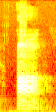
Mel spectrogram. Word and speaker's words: a: এ যখন আর্টিকেল হিসেবে সেপারেটলি কোনো বাক্যের মধ্যে থাকবে, আর্টিকেল হিসেবে এ যখন থাকবে কোনো বাক্যে, তখন এটাকে উচ্চারণ করবেন আ। বাট অ্যালফাবেট পড়ার সময়, বর্ণমালায় ABCD এইভাবে পড়ার সময় এটাকে আপনারা বলবেন এই।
